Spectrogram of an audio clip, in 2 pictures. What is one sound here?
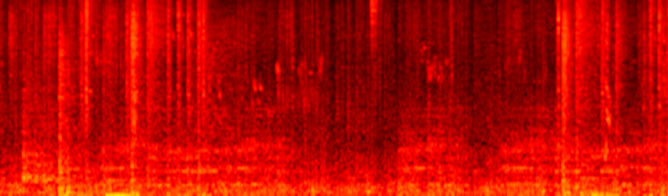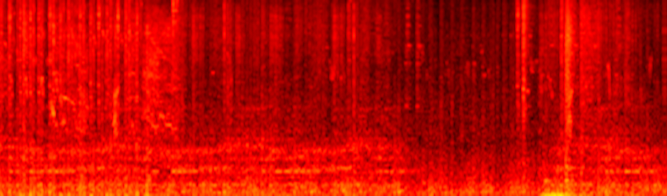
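Game combat sounds thud and clash.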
